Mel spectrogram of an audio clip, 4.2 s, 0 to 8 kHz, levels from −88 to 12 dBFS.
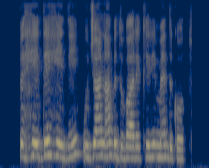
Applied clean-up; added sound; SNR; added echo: neural mask model Resemble Enhance denoiser.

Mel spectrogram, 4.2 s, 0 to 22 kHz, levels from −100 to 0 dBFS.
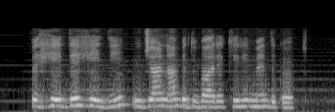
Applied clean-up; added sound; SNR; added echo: neural separator model SepFormer DNS4.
